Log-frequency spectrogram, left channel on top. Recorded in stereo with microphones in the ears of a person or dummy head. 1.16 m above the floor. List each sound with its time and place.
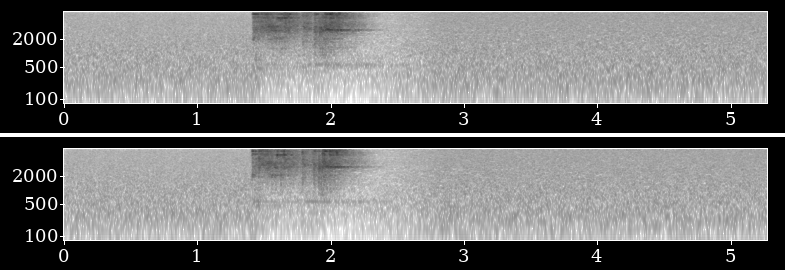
1.4 s keys jangling: 70° right (ahead or behind), 0.8 m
